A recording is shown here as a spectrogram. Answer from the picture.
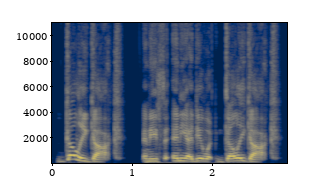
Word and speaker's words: Giljagaur: Uh In English pronounced to Gullygawk.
